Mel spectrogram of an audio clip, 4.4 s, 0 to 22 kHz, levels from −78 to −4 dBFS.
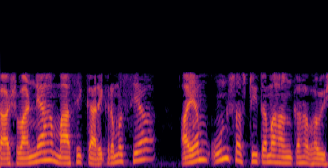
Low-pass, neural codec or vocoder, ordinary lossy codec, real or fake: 3.6 kHz; none; none; real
